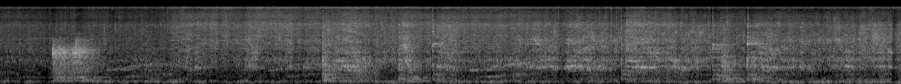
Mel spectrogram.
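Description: Fish masala with whisked sour yogurt is stirred in a sizzling pan for Bengali rui fish kaliya: close, continuous frying hiss broken by repeated scraping and sloshing stirs, with no talking.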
